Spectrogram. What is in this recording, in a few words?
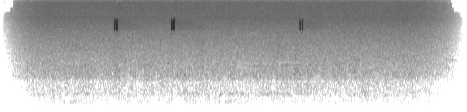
Grasshopper Sparrow Ammodramus savannarum; sparrows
